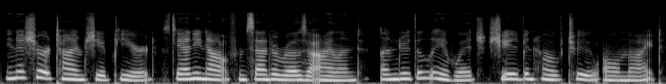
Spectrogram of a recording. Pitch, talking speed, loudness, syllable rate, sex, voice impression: 230 Hz, 215 wpm, -17 LUFS, 4.9 syllables/s, female, very feminine, young, slightly adult-like, very thin, very relaxed, very weak, dark, very soft, clear, fluent, slightly raspy, very cute, very intellectual, refreshing, sincere, very calm, very friendly, very reassuring, unique, very elegant, sweet, very kind, very modest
